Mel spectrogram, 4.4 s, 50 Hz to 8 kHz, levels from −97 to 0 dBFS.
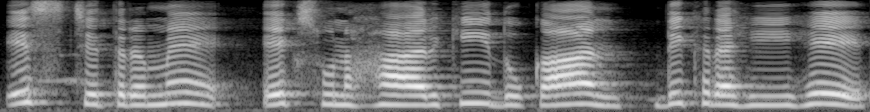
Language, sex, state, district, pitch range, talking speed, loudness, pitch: Hindi, female, Madhya Pradesh, Bhopal, 245-275 Hz, 135 wpm, -16 LUFS, 255 Hz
